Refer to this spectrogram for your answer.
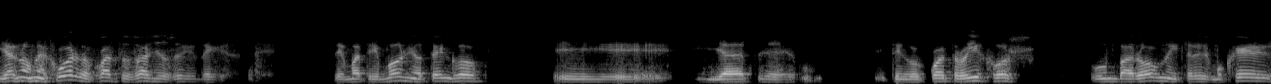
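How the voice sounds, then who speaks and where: Speaking at a very slow pace with long, frequent pauses, a man keeps a medium pitch and ordinary pitch variation. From Peru, Cusco. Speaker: physician and historian. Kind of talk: interview. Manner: halting, many repetitions.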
